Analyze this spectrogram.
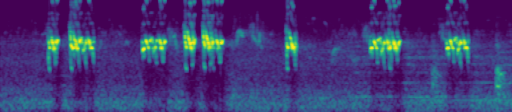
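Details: Pet budgerigar chattering in bursts of bright, buzzy chirps, some doubled or tripled, roughly a dozen notes over five seconds with short gaps, over a soft hiss.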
